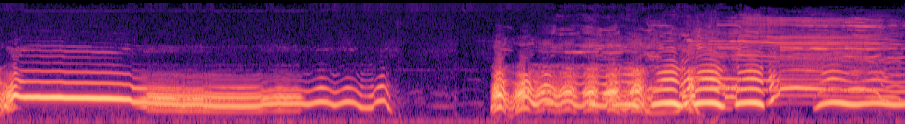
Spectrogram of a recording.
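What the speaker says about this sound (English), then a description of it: "The chorus moves from dog to dog." Sled dogs at a checkpoint on an Alaska winter trail howl in chorus, long rising and falling wails passing from dog to dog, loud and close, with a brief lull before more voices join in overlapping yips and howls.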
